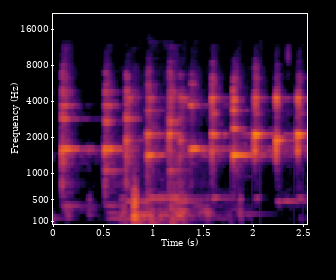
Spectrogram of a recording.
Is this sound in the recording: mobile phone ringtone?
yes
